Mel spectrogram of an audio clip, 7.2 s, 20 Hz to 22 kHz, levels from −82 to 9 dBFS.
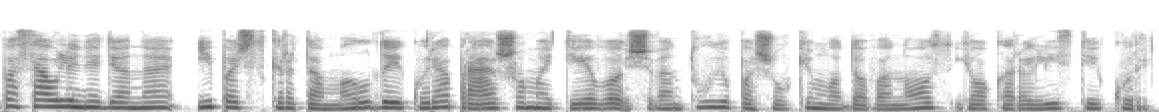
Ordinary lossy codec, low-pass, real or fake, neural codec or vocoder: Opus, 64 kbps; 7.2 kHz; fake; vocoder, 44.1 kHz, 128 mel bands every 256 samples, BigVGAN v2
